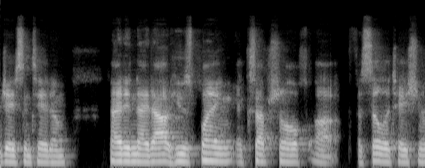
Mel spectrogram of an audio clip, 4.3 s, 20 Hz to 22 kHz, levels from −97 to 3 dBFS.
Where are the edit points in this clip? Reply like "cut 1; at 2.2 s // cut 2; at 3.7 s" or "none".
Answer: none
